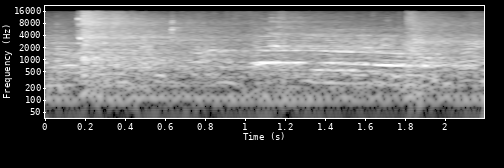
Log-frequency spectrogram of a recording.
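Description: A racket strikes a shuttlecock with a sharp pop.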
